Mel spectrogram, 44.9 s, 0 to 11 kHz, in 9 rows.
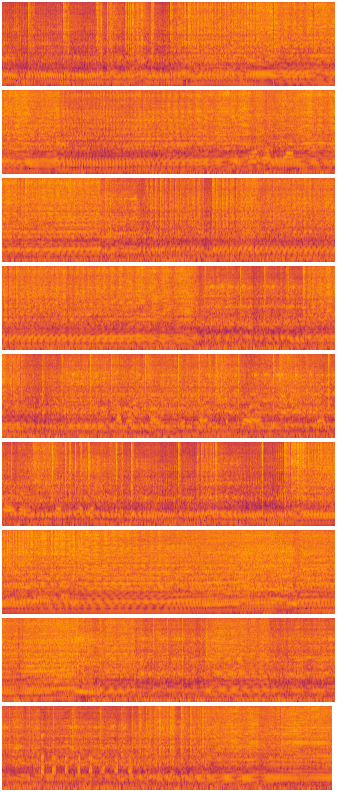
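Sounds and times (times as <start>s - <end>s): two-stroke motorcycle engine revving: 0.0s - 44.9s
two-stroke engine misfiring: 18.5s - 31.2s.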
